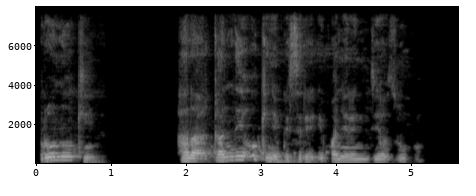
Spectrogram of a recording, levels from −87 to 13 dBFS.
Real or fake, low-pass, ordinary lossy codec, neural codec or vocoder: real; none; none; none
